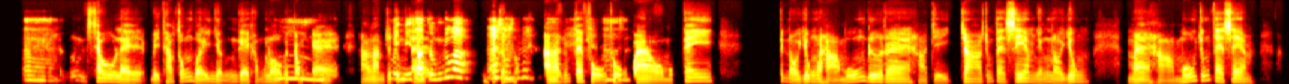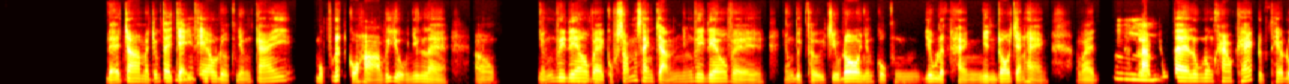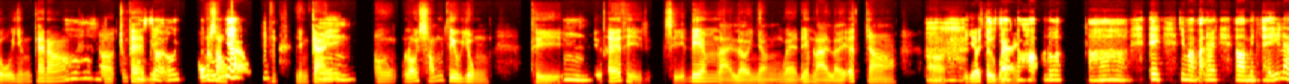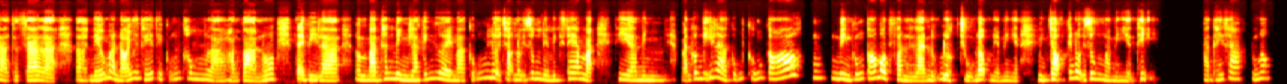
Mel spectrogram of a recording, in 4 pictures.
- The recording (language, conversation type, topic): Vietnamese, podcast, Theo bạn, video ngắn đã thay đổi cách mình tiêu thụ nội dung như thế nào?
- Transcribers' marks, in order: laugh; tapping; laughing while speaking: "Ô!"; other background noise; chuckle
